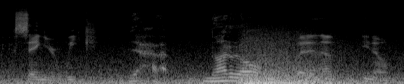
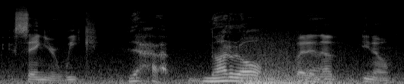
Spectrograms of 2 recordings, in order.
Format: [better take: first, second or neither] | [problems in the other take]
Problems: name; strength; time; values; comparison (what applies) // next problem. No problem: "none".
second | wind noise on the microphone; heavy; 3 dB below the speech; occasional gusts in the second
